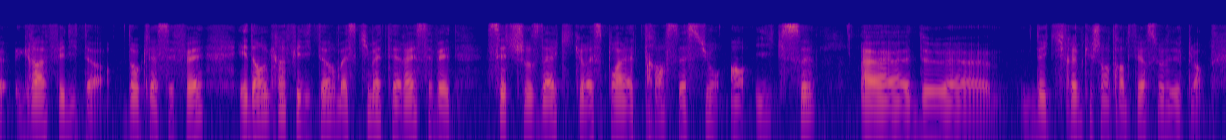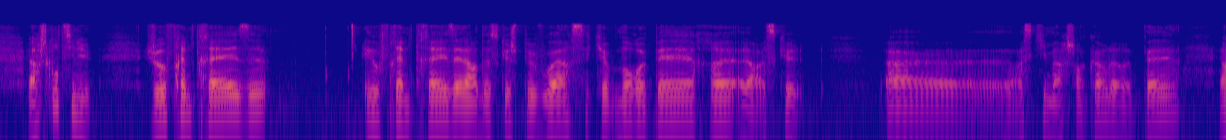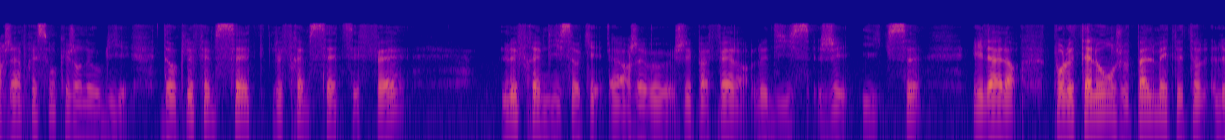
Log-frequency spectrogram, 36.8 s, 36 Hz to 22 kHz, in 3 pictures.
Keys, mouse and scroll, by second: 12.7 click, 17.1-27.2 drag, 28.3 click.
